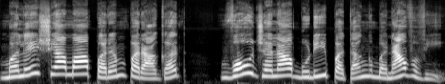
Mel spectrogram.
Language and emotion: Gujarati, neutral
